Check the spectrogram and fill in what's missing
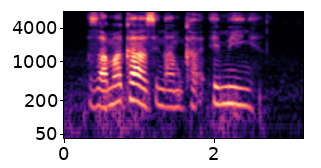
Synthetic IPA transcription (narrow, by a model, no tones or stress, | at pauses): zamakʰasinam̩kʰa̰emiːɲɛ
